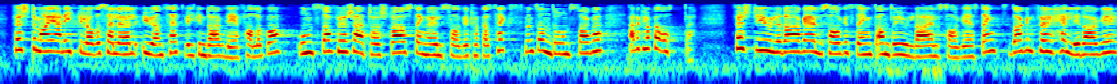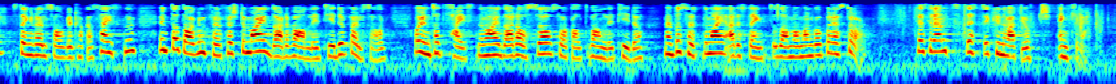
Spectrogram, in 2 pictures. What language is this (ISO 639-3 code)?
nob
